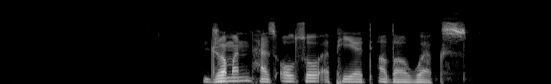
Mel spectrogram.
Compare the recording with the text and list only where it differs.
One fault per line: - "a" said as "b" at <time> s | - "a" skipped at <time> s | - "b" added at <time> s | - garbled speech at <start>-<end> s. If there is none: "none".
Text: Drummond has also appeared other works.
none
